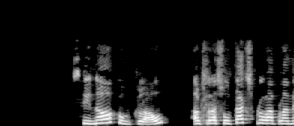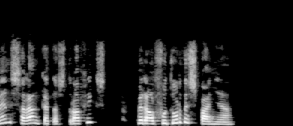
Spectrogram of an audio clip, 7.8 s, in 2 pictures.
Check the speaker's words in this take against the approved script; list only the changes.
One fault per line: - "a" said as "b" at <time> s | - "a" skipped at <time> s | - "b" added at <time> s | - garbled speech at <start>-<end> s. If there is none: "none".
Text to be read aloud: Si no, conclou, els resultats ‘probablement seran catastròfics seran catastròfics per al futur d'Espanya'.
- "seran catastròfics" skipped at 5.4 s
